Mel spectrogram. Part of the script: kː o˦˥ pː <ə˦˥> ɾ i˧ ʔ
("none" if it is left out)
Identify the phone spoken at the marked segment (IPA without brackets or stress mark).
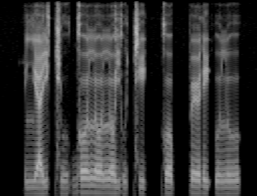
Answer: ø˦˥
